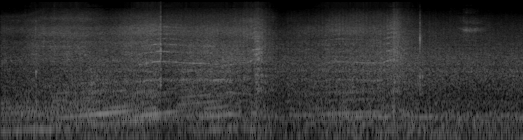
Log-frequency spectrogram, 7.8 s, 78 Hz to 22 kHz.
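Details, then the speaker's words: N54-swapped BMW 335i E91 wagon, rebuilt about 1500 miles ago, first drive on new tune, smoking black: hard pull with roar climbing through the revs and a faint rising whistle on top; boost leak, suspected from loose hose clamps. "all right so let's go ahead and figure out where that boost leak is coming from probably just need to tighten down all those hose clamps and we'll go out for another drive here"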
